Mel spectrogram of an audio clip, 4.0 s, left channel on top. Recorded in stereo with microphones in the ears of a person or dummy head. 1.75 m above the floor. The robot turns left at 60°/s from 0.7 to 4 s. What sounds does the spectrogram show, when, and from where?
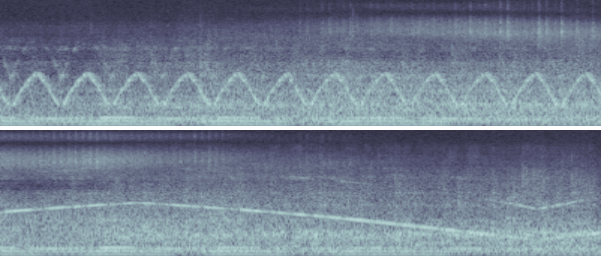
0.0 s a lawn mower: 105° right; by 4.0 s 55° left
